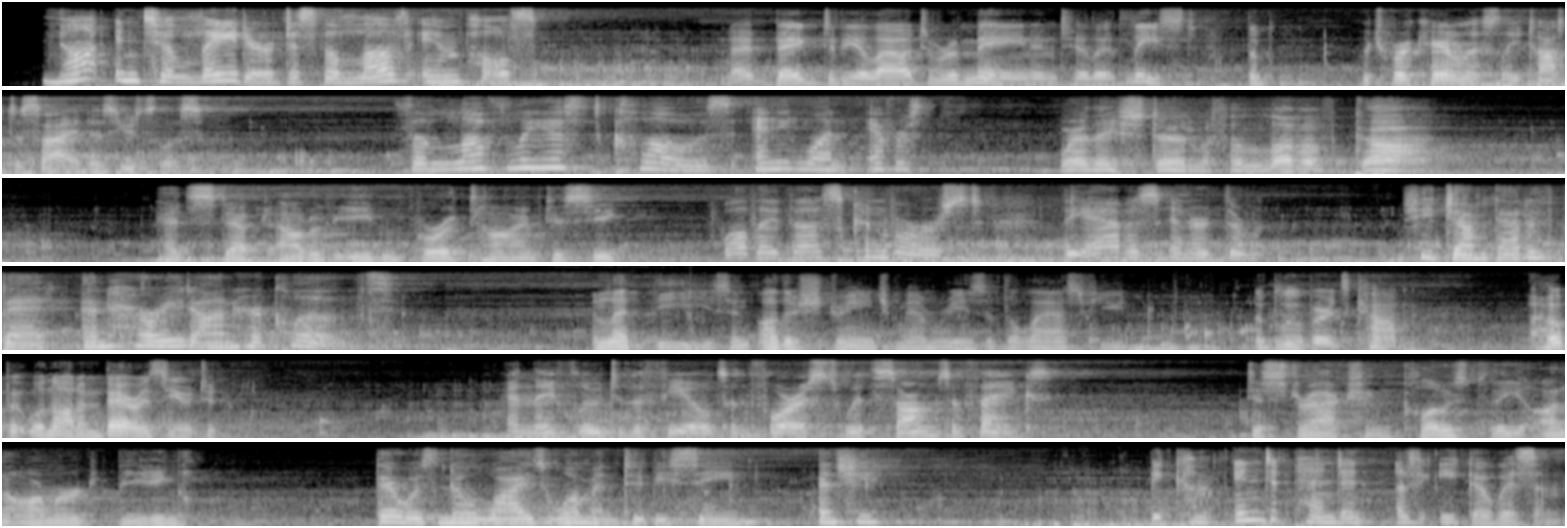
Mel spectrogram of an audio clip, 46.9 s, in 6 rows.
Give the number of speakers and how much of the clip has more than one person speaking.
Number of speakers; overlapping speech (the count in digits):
9, no overlap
